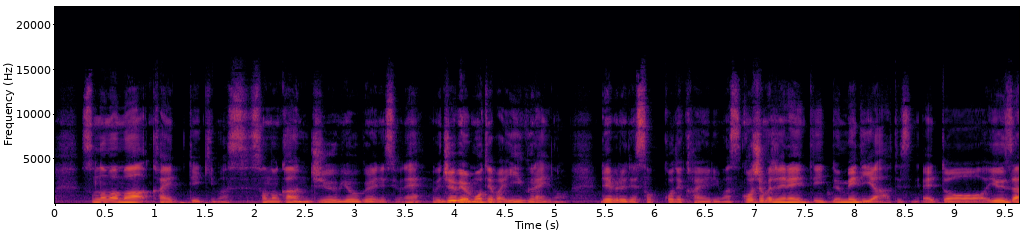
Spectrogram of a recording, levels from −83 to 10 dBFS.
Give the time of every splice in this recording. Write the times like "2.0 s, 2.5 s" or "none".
6.8 s, 8.6 s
